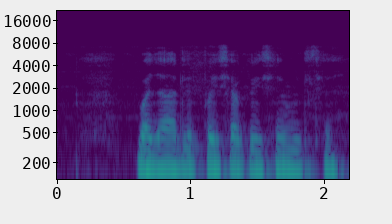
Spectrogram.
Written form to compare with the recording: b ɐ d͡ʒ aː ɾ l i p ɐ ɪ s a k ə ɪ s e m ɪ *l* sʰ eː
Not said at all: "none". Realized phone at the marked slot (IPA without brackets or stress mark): l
